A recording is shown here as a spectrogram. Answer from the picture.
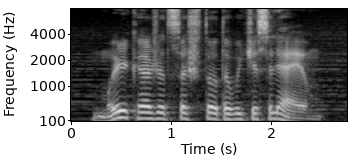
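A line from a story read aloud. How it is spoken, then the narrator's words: Mocking question. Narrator (Russian): насмешливо поинтересовался Лето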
